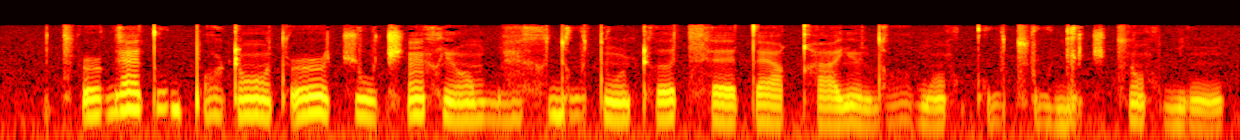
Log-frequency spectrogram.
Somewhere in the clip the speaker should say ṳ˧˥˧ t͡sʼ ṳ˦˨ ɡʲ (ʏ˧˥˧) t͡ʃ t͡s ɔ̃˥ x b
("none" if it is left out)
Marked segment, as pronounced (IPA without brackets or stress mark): ə˧˥˧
